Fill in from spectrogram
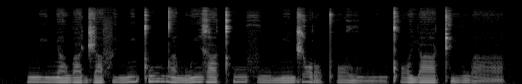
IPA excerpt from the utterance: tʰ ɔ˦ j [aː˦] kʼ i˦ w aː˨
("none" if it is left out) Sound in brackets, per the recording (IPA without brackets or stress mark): aː˦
